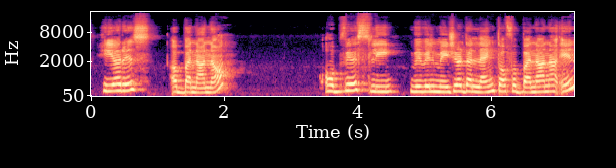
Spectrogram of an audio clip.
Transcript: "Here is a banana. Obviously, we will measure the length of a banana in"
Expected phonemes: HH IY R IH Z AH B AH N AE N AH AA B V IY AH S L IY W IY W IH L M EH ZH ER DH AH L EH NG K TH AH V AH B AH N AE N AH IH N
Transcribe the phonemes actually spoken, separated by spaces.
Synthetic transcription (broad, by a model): HH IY R IH Z AH B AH N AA N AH AA B V IY AH S L IY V IY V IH L M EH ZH ER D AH L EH NG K T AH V AH B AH N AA N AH IH N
